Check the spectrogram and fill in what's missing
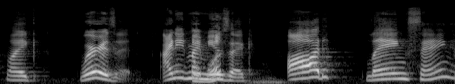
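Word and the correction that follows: Auld Lang Syne: It's What's wrong with my pronunciation? – It's Old Lang Syne.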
